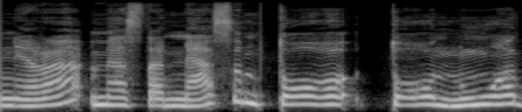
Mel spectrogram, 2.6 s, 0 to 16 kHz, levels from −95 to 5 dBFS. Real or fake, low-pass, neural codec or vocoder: fake; 14.4 kHz; vocoder, 44.1 kHz, 128 mel bands, Pupu-Vocoder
